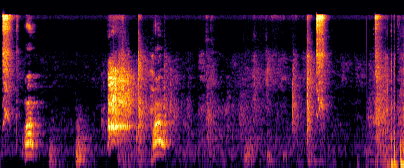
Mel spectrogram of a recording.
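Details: Siberian Husky puppies, seven weeks old, give short, high yelping barks, several spaced about half a second to a second apart, among indoor thumps and clatter.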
